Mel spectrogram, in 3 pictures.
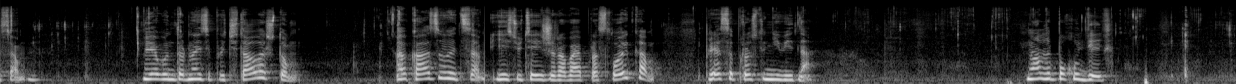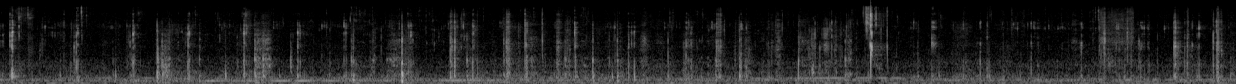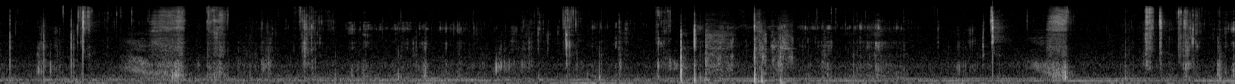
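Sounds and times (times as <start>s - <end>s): faint low hum: 0.0s - 37.0s
chewing with crunches: 0.3s - 1.4s, 3.6s - 4.0s, 8.5s - 10.2s, 11.1s - 37.0s.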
